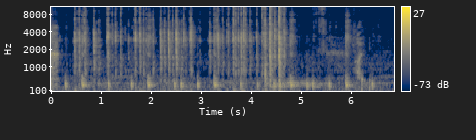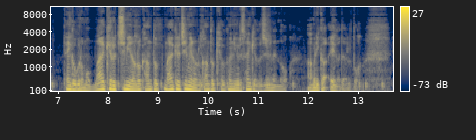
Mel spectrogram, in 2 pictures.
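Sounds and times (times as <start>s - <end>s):
typing on a computer keyboard: 0.3s - 4.9s
speech: 7.2s - 13.4s.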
